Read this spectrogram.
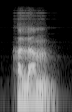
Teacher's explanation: So when you pronounce, only your two lips, Oshtau means two lips, only they should come in picture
